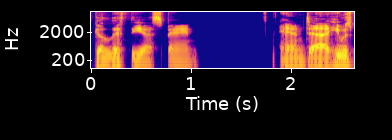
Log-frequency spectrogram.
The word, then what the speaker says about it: Galicia: the United States uh the pronunciation would be more like Galicia or Galicia but in Spain they have that bit of that like that lispy kind of thing so it's galithia Spain and uh he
